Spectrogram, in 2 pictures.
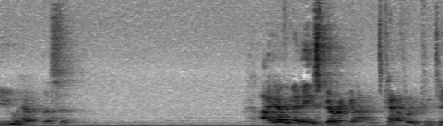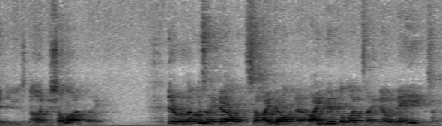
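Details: Adult man with spasmodic dysphonia diagnosed about seven years earlier, a rare neurological disorder affecting only speech with no known cause or cure; treated with periodic Botox injections; voice use not consistent or comfortable; spasmodic dysphonia.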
